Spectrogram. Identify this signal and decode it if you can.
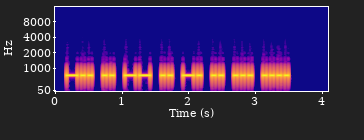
Morse code, heard as a keyed tone, about 22 wpm, 700 Hz. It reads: DIMINISH
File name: practice / 22wpm / Eight Letter Words - 22wpm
